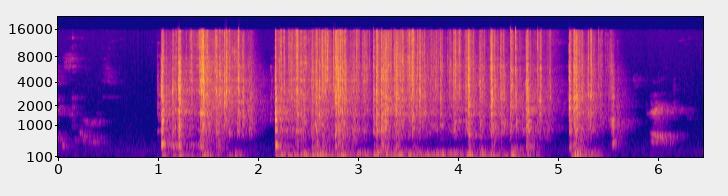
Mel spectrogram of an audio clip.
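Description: Salt rattling and grinding against the rim of a glass mug as the rim is salted, in three loud gritty bursts, the middle one nearly three seconds long.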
